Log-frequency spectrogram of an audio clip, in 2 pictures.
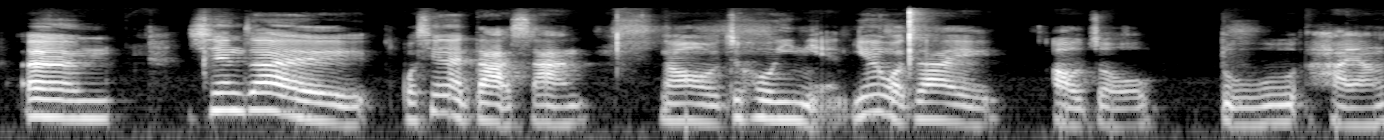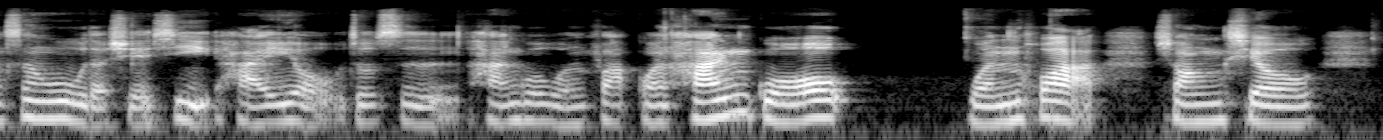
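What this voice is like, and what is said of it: Hong Kong accented Mandarin. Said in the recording (Chinese): “我是香港人呐。呀，听我的口音应该也可以猜得到一点”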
